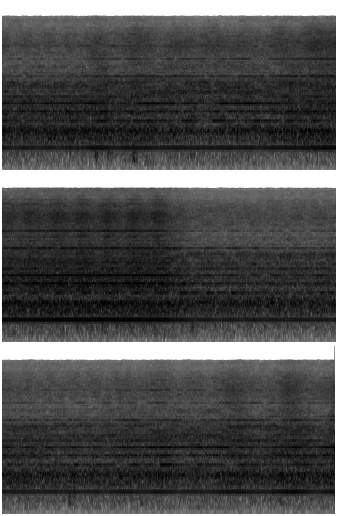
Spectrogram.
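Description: Electric heat gun blowing hot air on freshly poured epoxy: a steady fan rush with a constant hum-like tone, a little louder for a couple of seconds near the middle.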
